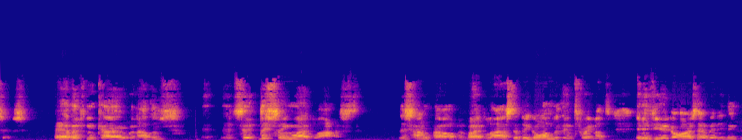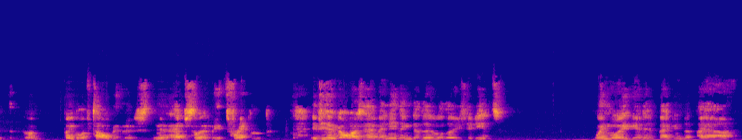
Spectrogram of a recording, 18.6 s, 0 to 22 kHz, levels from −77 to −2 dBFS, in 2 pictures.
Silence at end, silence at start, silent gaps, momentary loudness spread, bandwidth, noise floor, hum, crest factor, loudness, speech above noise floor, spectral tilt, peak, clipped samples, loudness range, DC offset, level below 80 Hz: 0.1 s; 0 s; none; 13 LU; 11 kHz; -57 dBFS; none; 22 dB; -22 LUFS; 33 dB; -0.5 dB/octave; -4 dBFS; under 0.1%; 6 LU; under 0.1%; -56 dBFS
